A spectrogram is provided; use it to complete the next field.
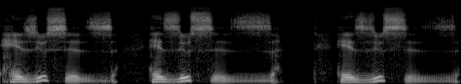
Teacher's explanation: When we have a word ending in S, like Jesus, a name, Jesus's, it sounds like the Z in English.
